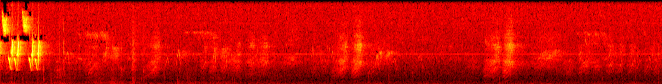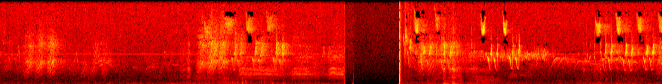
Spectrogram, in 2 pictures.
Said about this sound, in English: Sycamore bird at the same nest cavity.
